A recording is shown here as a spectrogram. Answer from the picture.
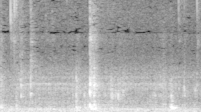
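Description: Quiet sipping of a cold drink through a straw, with a couple of faint short slurps about a second in and near the end.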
